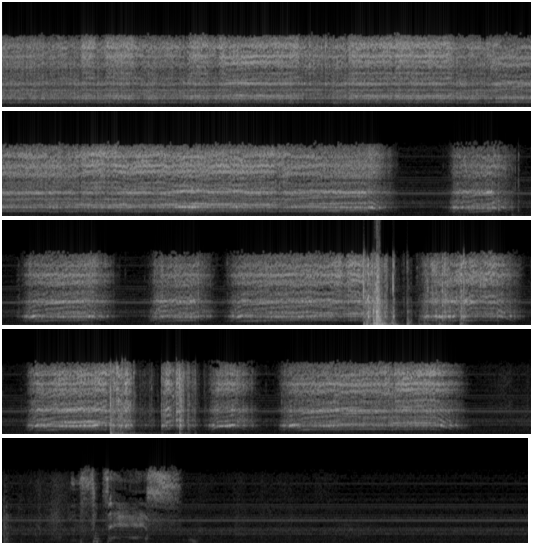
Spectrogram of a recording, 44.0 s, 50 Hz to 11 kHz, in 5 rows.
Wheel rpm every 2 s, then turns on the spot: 160, 160, 160, 160, 160, 160, 160, 90, 50, 70, 80, 150, 90, 80, 100, 70, 130, 0, 0, 0, 0, 0.
none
